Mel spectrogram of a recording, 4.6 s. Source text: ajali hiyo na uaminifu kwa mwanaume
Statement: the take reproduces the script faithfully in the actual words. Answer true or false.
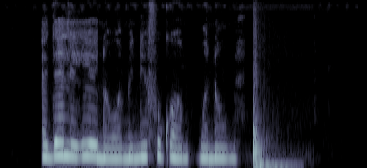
true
